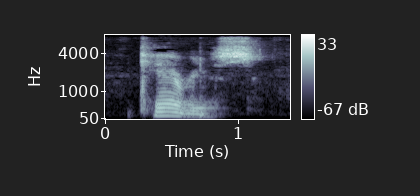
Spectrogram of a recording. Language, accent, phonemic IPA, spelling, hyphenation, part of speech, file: English, Southern England, /ˈkɛəɹi.əs/, carious, ca‧ri‧ous, adjective, LL-Q1860 (eng)-carious.wav
- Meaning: Having caries (bone or tooth decay); decayed, rotten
